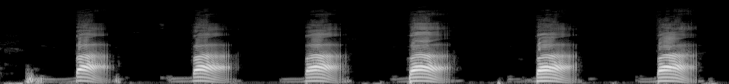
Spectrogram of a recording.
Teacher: যেমন বা, মানে প্রথমে দুই ঠোঁট মিলবে, এরপরে হালকা ভাবে উচ্চারণ হবে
